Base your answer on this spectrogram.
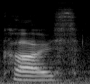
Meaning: plural of car
- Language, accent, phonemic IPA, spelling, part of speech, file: English, US, /ˈkɑɹz/, cars, noun, En-us-cars.ogg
